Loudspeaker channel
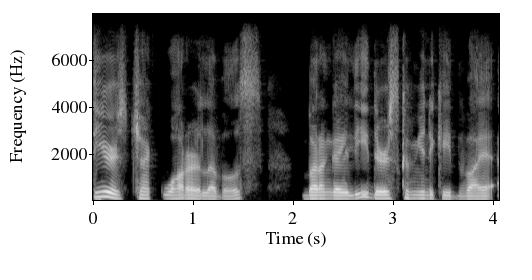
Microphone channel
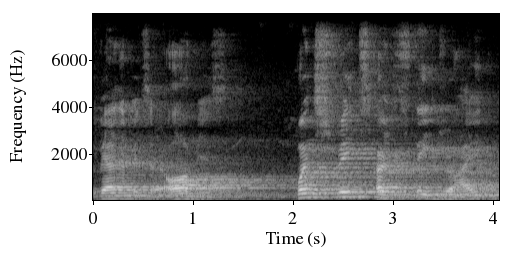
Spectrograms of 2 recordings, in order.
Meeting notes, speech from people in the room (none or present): present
